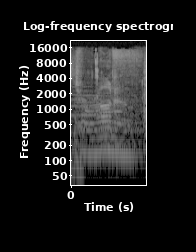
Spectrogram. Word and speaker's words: Toronto: Oh, they hate when you pronounce that second T. – Yeah, Toronto. – It's Toronto. – Oh, no, you guys pronounce it like Toronto.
